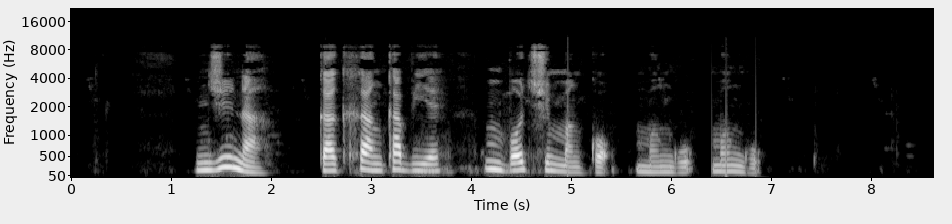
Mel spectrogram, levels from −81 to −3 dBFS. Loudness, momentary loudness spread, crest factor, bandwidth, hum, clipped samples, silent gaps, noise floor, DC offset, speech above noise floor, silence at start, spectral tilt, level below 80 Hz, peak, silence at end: -19 LUFS; 13 LU; 20 dB; 9.4 kHz; none; under 0.1%; none; -76 dBFS; under 0.1%; 59 dB; 1.25 s; -5.5 dB/octave; -58 dBFS; 0 dBFS; 1.75 s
